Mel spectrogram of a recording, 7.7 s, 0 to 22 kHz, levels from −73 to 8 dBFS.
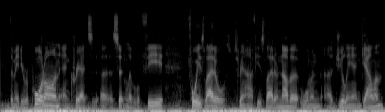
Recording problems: traffic noise; noticeable; throughout; 20 dB below the speech
low rumble; noticeable; throughout; 20 dB below the speech

